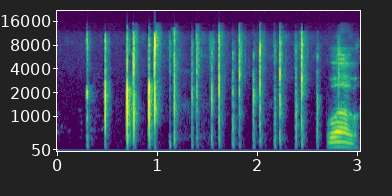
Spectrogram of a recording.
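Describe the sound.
A quick run of about a dozen sharp, loud hand claps in a slightly uneven rhythm, followed at the end by a brief voiced exclamation.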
